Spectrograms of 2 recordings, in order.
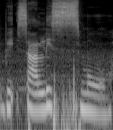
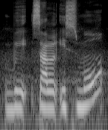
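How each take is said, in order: First: The vowel links directly to lam, no stop. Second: A glottal stop separates lam from ismu.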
